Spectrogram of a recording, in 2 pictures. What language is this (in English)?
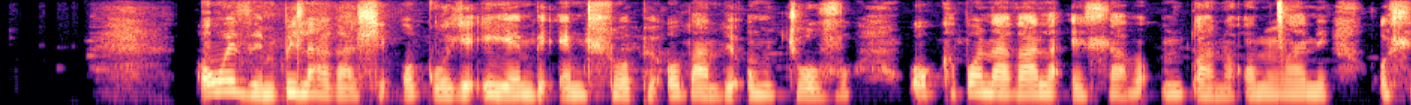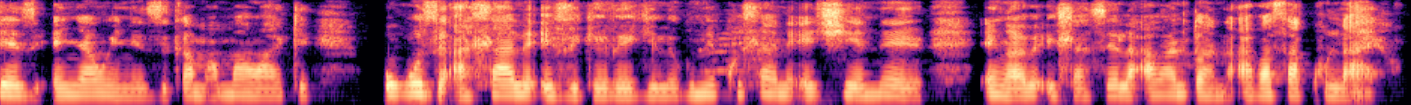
North Ndebele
